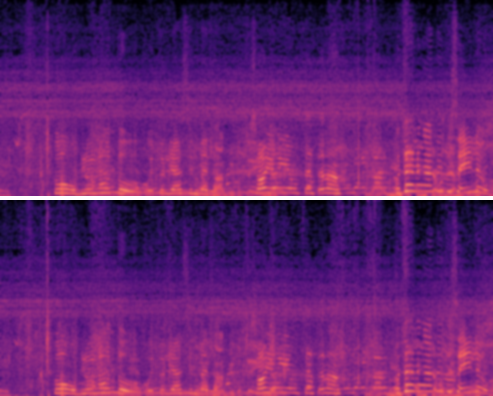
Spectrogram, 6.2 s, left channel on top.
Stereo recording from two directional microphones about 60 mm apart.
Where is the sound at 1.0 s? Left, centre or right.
Centre.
